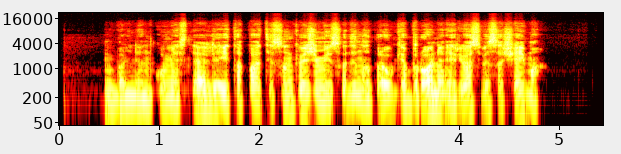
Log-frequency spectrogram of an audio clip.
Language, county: Lithuanian, Kaunas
